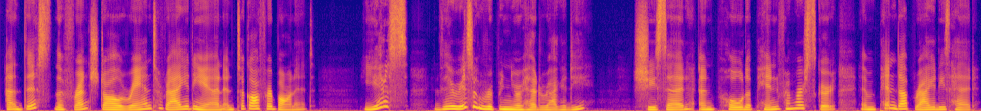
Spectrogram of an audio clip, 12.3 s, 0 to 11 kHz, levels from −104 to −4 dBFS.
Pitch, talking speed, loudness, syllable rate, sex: 225 Hz, 180 wpm, -19 LUFS, 4.5 syllables/s, female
